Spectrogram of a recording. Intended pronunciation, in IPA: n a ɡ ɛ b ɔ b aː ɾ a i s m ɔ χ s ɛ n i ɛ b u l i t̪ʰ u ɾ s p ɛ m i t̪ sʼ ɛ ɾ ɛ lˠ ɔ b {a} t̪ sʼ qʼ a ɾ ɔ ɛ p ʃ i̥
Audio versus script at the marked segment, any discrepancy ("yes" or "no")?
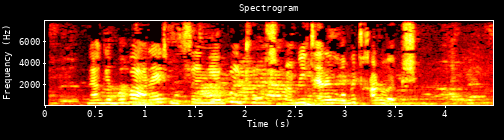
yes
